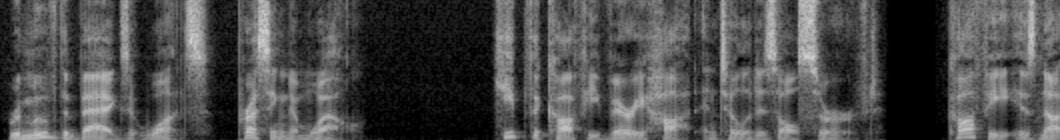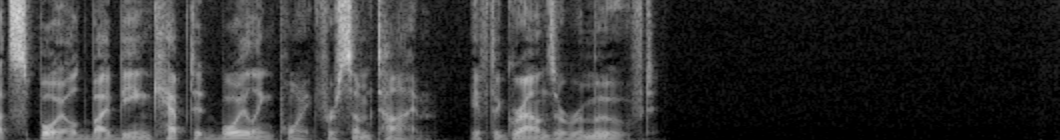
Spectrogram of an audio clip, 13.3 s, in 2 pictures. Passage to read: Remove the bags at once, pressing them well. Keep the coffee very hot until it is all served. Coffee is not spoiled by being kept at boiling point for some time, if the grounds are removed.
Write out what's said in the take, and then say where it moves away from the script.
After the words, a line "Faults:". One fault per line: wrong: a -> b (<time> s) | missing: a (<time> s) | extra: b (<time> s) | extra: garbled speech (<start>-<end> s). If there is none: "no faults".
Remove the bags at once, pressing them well. Keep the coffee very hot until it is all served. Coffee is not spoiled by being kept at boiling point for some time, if the grounds are removed.
Faults:
no faults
